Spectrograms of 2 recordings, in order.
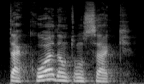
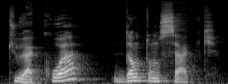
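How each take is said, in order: First: 'Tu as' is contracted into the single syllable 'ta'. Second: 'Tu as' is said as two separate syllables. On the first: This is how people really speak. "Tu as llega a ser ta" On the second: This is the form taught at school. "cuando hablamos no decimos tu as"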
